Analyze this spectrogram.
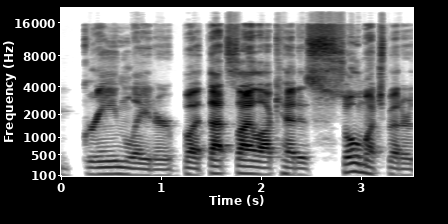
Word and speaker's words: Psylocke: Yes, the P in Psylocke is silent, but the E is not. It's actually Psylocke. So Psylocke.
